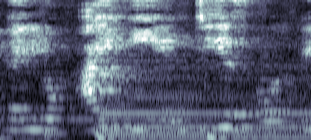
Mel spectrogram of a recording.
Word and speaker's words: IELTS: लोग कैसे बोलते हैं आईईएलटीएस, इसका असली pronunciation. Okay, very good. आईईएलटीएस ही इसका ओरिजिनल प्रोनाउंसिएशन है, हम लोग आईएलटीएस बोलते हैं। आईलेट्स बिल्कुल गलत है, उसे मत यूज करिए।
